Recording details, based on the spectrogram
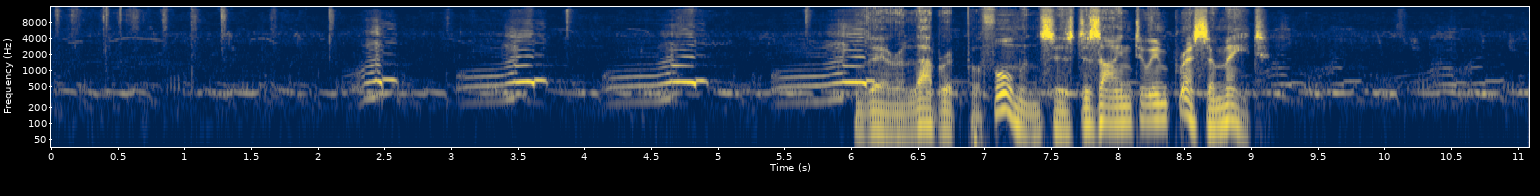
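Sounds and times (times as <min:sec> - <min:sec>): low steady cooing: 0:00.0 - 0:06.8, 0:09.1 - 0:11.0.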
